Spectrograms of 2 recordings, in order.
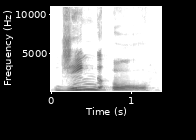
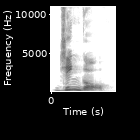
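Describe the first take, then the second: First: "jingle" drawn out as jing-ul, ng kept in the first part; split syllables. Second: Said in the usual way. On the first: Shown as a demonstration. Teacher shows which sounds stay together in jingle, split syllables. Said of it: "That I N G sound that you hear should stay together".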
